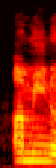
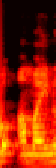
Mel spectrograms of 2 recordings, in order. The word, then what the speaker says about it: amino: अमीनो acid से। अब अमीनो acid बोलो, अमाइनो एसिड बोलो, आपका प्रोनाउंसिएशन आप जैसे बोलना चाहो, आपकी मर्जी।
